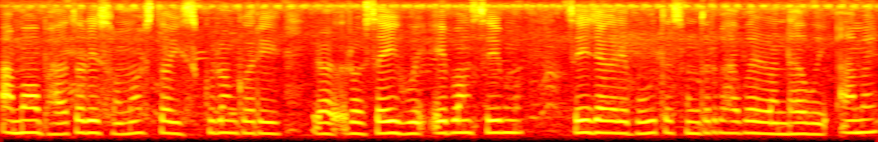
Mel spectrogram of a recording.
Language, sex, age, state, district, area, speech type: Odia, female, 18-30, Odisha, Balangir, urban, spontaneous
